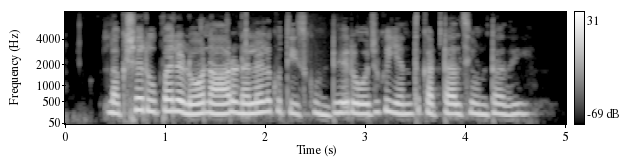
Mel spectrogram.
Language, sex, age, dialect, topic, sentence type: Telugu, female, 18-24, Utterandhra, banking, question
